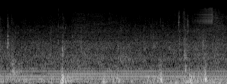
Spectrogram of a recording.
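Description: Steady low hum of a bass boat's motor, with wind buffeting the microphone and a few soft knocks.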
